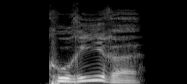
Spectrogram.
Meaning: nominative/accusative/genitive plural of Kurier
- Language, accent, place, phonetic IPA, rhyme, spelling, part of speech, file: German, Germany, Berlin, [kuˈʁiːʁə], -iːʁə, Kuriere, noun, De-Kuriere.ogg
